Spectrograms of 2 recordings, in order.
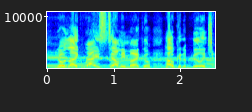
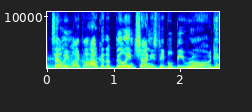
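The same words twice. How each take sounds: First: Vampire line. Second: Vampire line, quoted. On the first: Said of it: "that's right". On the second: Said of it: "That's the line". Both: Retold or imitated.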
